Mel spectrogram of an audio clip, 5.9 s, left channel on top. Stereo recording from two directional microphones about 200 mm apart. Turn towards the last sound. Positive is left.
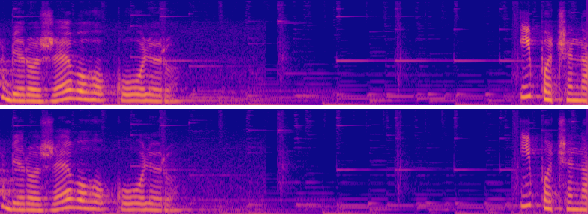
turn(degrees=15)  # may be behind; listen again after turning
